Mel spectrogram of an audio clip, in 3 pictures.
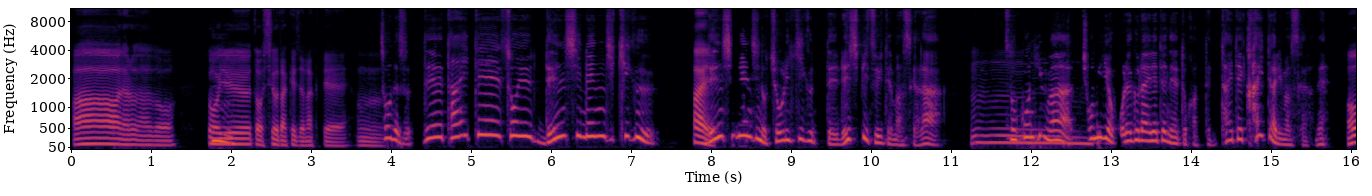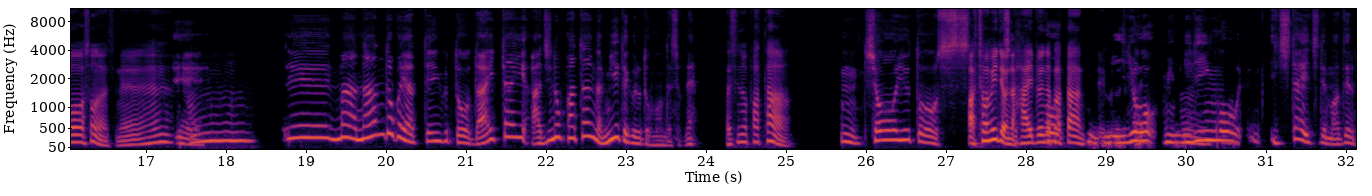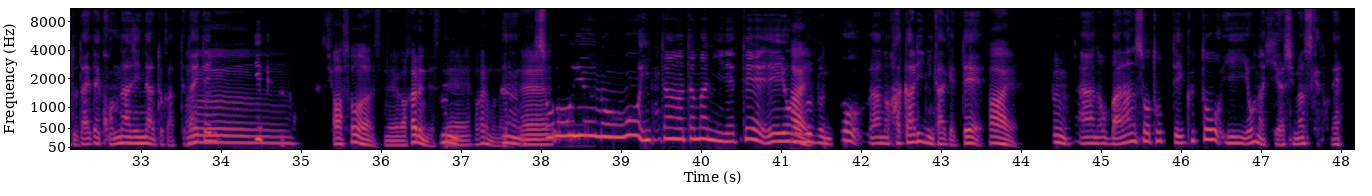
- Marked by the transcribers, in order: none
- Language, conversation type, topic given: Japanese, advice, 料理に自信がなく、栄養のある食事を続けるのが不安なとき、どう始めればよいですか？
